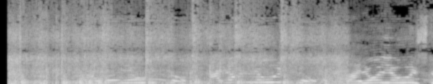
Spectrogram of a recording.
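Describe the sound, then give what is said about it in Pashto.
Gunfire at a protest in Tirah valley, Khyber district, reportedly from security forces shooting at demonstrators: several sharp, loud cracks ring out over a constant din of shouting crowd voices. “د ډزو دا وازونه د تیرا میدان د پیخي دي چې په مبینه توګه امنیتي ځواکونو په مظاهره چانو باندې ډزې کړي”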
